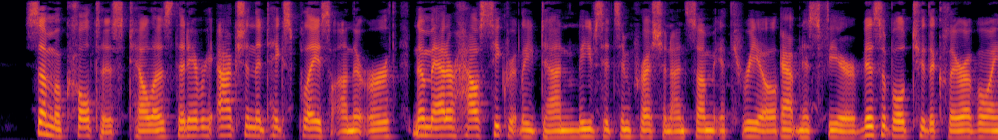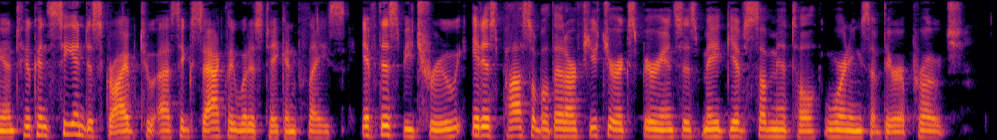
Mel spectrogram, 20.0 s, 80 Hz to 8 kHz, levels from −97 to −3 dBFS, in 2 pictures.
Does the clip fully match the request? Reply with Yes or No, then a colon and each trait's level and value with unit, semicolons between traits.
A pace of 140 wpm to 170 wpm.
No: average, 180 wpm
